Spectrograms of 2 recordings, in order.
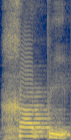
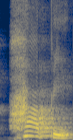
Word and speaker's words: happy: car coche happy feliz happy no decimos harp y acordamos que no pronunciamos jota no existe el sonido jota en inglés happy h aspirada sad triste y bici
